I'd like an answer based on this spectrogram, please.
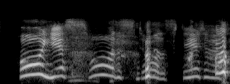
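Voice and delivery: loud, high, terrible stage-Irish accent. Joking about a listener's complaint, putting on a crap Irish accent. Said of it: "our crap Irish accents".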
